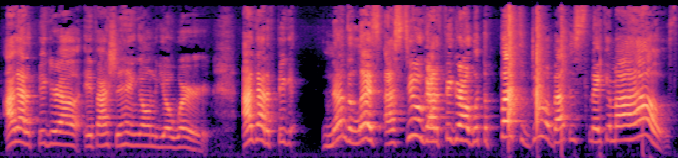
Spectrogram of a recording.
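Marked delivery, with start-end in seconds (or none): 3.0-8.4 higher and louder, exasperated; frustrated outburst. Real, not acted. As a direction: let the frustration spill over. Frustration bursts out.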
